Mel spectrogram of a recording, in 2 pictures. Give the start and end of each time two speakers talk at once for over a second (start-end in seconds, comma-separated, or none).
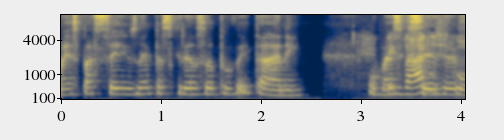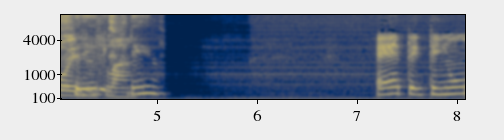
3.2-4.8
